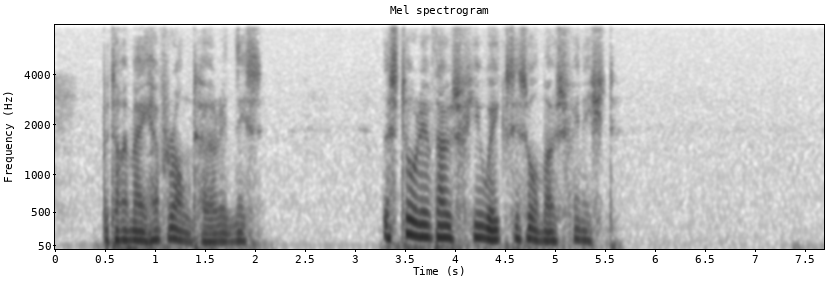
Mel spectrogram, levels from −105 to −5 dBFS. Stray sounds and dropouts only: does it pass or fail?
pass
